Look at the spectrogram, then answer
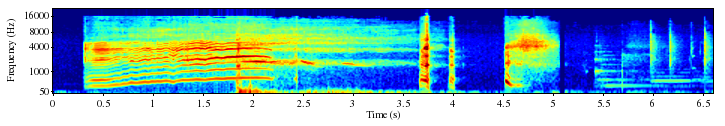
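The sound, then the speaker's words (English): A door swings shut: a long rising creak ends in a heavy low thud, followed by a couple of sharp latch clicks, a brief rustle and some faint tonal beeps. “I still got the door open. Sorry. I'll just close it now.”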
